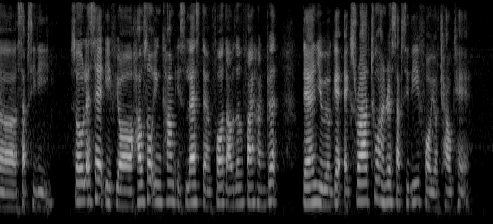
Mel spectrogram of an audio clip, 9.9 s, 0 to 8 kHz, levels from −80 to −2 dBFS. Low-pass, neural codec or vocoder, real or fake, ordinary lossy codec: none; none; real; none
